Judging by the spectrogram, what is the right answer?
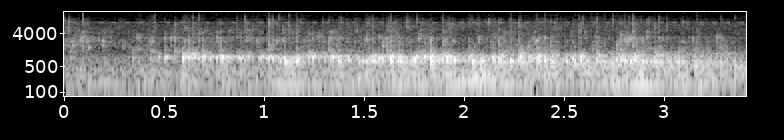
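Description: Rose tea with loose petals poured into a cup, a soft trickling, splashing stream that starts after a brief pause and continues steadily, fairly quiet with no talk.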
